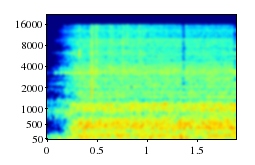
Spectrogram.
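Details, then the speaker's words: Grant 50/90 oil boiler start-up after a new 0.60 60s jet and a sealed fitting: the fan spins up quickly into a steady rush with a soft flame roar and no pulsing; the pump draws oil, and it burns cleanly. "So, I can hear the fan going. The pump has pulled something up into there already."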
